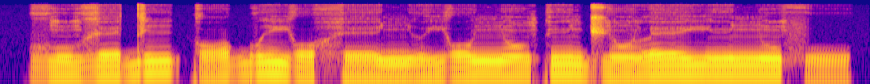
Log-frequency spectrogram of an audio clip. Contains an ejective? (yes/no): no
